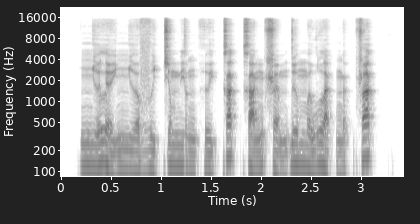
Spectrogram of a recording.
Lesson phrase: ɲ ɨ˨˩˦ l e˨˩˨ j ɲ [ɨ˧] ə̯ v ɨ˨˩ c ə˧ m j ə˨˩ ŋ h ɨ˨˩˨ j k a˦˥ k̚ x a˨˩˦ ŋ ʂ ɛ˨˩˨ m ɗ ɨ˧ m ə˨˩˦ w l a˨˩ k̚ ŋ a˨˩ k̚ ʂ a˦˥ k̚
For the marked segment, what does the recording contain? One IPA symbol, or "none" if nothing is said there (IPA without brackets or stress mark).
ɨ˨˩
